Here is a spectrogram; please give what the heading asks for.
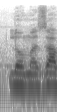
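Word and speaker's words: لمزة: लुमाजा, बस यही है! तो यह इस प्रकार है ऐसा कहा जाता है: "लो "माजा." यहाँ लोमाज़ा नहीं, लुमाज़ा सही है।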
